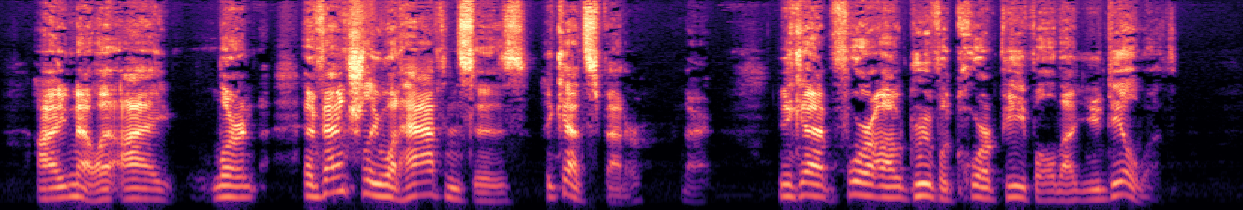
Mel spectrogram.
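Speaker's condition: Bilateral cleft lip and palate; congenital bilateral cleft lip and cleft palate; speech once unintelligible, about nine years of speech therapy, now able to hold conversation

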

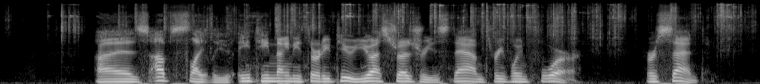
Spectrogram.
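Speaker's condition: Cleft lip and palate

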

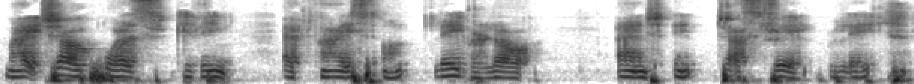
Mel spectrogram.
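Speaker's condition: Spasmodic dysphonia; about 3 years since onset

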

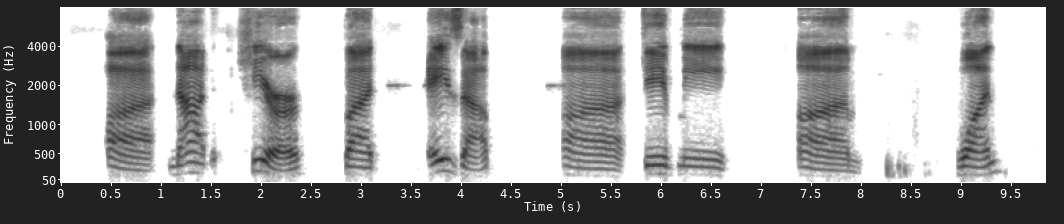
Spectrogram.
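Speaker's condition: Aphasia; talking improving each month and year

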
